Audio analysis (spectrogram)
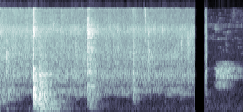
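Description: Onions frying in a pan for an egg and spinach dish: a steady bright sizzle broken by three scraping stirs of a spatula, close up, then a brief cut and quieter hiss, no talking.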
